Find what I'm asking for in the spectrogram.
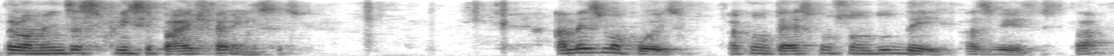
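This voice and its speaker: A male English teacher explaining pronunciation in an online class, patient, often checking in with quick tag questions. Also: fairly high pitch, muffled recording.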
